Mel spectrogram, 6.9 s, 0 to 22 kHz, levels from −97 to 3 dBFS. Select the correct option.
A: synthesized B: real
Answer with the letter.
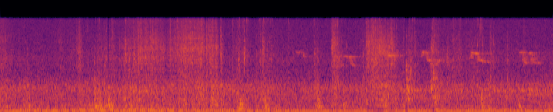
B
